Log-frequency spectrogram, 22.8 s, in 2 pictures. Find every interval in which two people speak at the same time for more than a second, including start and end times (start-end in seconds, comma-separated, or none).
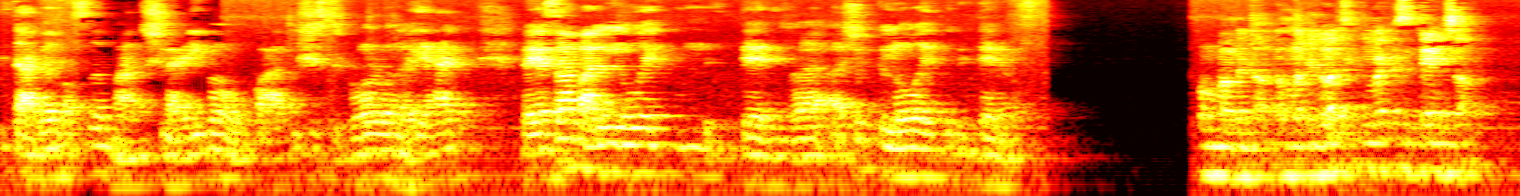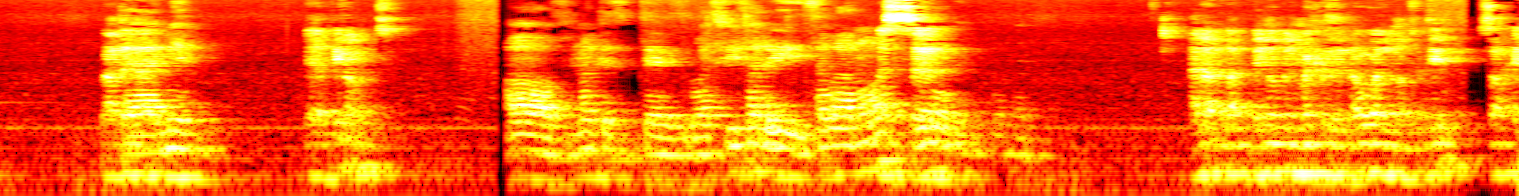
none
